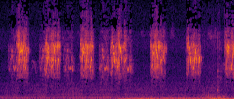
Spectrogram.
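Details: House wren nestlings in a bird house by a kitchen window, the pair's second brood of the year, giving harsh, raspy high begging bursts about one every two-thirds of a second over faint low rumble.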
